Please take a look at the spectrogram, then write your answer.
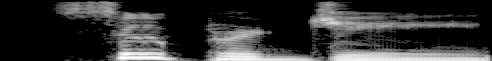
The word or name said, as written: supergene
